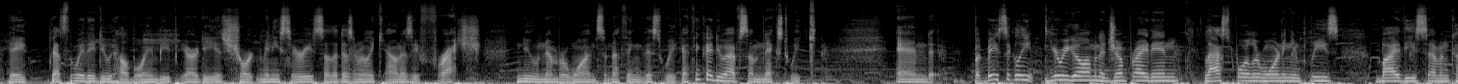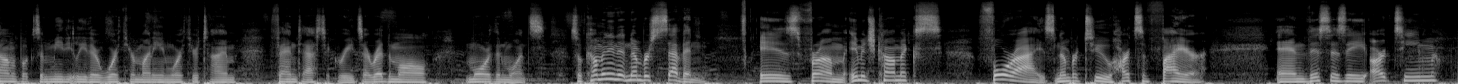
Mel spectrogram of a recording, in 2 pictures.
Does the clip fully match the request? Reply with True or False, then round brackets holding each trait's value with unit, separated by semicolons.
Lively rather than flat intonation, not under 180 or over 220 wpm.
True (6.4 semitones; 200 wpm)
